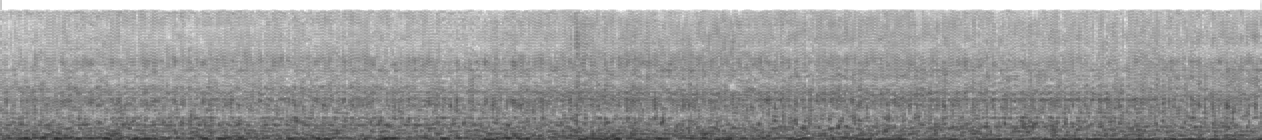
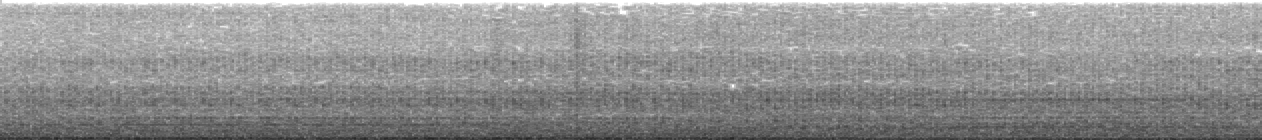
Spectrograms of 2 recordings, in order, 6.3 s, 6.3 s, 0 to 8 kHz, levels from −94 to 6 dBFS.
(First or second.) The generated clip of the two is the first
